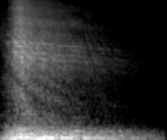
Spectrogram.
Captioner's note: whoosh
